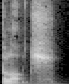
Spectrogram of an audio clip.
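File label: "blotch", British English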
